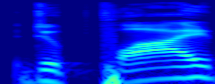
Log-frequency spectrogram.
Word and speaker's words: Dupuy: D-U-P-U-Y. So phonetically, it's like Guy Dupuy, but really he's French, and the way he says it is Guy Dupuy.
